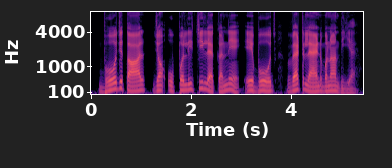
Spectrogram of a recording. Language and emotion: Dogri, neutral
